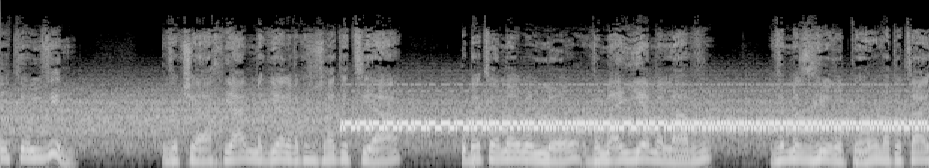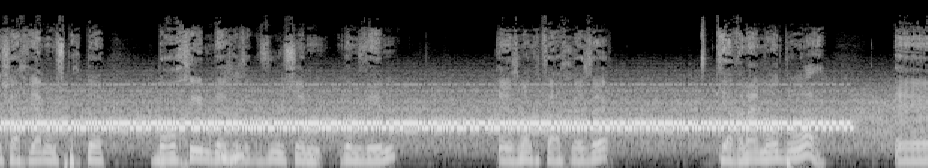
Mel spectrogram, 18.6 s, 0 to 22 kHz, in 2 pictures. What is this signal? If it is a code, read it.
NAVTEX (SITOR-B), 100 baud, 170 Hz shift, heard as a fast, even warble, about 1000 Hz centre, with radio static and speech in Hebrew. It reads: ZCZC EB66 FIRING EXERCISE 19 0000 UTC WITHIN 28 NM OF 26-55N 037-16W. NNNN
